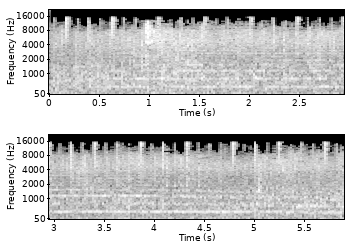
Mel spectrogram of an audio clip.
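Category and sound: signal or alarm, air raid sirens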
